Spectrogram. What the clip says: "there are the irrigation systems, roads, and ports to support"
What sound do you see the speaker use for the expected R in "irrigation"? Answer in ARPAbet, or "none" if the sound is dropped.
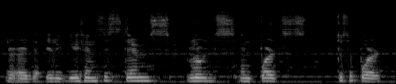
L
